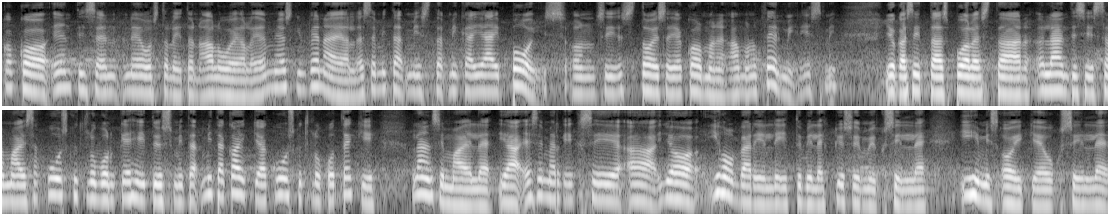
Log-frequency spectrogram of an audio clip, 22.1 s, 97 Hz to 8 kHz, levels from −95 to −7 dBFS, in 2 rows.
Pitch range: 150-185 Hz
